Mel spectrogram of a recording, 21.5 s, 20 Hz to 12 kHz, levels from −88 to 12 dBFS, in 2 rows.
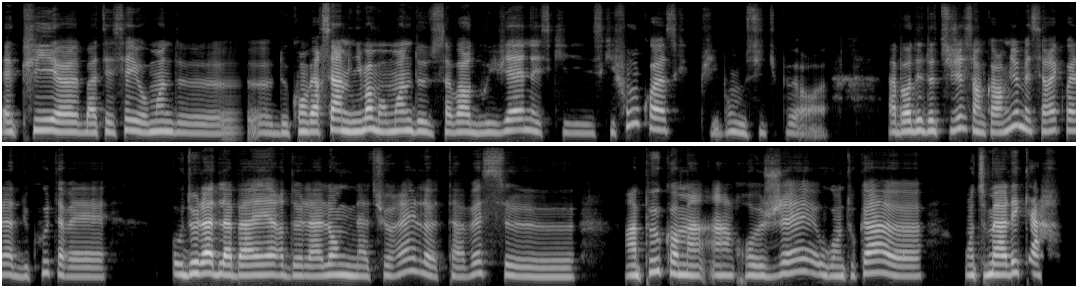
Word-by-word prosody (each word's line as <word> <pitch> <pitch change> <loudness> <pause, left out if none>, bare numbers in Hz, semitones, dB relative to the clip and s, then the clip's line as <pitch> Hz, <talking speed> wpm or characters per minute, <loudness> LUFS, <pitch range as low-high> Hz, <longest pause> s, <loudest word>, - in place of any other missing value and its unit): et 195 0 -1
puis, 225 -1 0
heu, 195 -1 +3
bah 180 0 -2
tu 195 - -7
essaies 215 +3 -2
au 185 - -4
moins 205 +1 0
de, 170 - -8
heu - - -11 0.2
heu, - - -10
de 175 +1 -7
converser 200 +4 +2
un 225 - +7
minimum, 210 +3 +4
au 195 - -2
moins 215 +2 0
de 200 -1 -3
savoir 190 +3 -1
d'où 175 0 -7
ils 185 -1 -6
viennent 225 +3 +1
et 200 - -4
ce - - -19
qu'ils 175 -2 -15
ce - - -19
qu'ils 180 - -13
font 350 +3 -5
quoi. 240 -7 +2
Ce 235 - -19
qui - - -29
puis 170 - -16
bon, 185 0 -8
si 170 +1 -14
tu - - -24
peux 175 -1 -14
alors, - - -12 0.7
aborder 205 +3 +2
d'autres 210 0 -2
sujets, 230 +5 -2
c'est 230 - -2
encore 190 -1 -1
mieux. 295 +8 -1
Mais 240 -7 -2
c'est 205 -1 -5
vrai 215 +2 +1
que, 220 - -24
voilà 220 -1 +1
du 180 -2 -10
coup, 255 +9 -10
tu 230 - -6
avais, 180 -2 -4 0.6
au-delà 235 +2 +8
de 225 - -1
la 210 -1 +8
barrière 210 +1 +3
de 200 +2 -6
la 195 -1 +1
langue 215 0 +1
naturelle, 200 - -4
tu 195 - -9
avais 200 +7 -4
ce 180 -6 -6 0.5
un 205 +1 +3
peu 270 +2 -1
comme 230 -5 +2
un 200 0 +1
un 205 -1 0
rejet 225 +7 -2
ou 200 -3 -5
en 190 0 -3
tout 200 - -12
cas, 215 -5 +3
heu, - - -12 0.4
on 210 0 -2
te 210 +1 -6
met 220 0 +7
à 215 0 +8
l'écart. 240 -2 0
205 Hz, 220 wpm, -21 LUFS, 185-220 Hz, 0.7 s, au-delà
